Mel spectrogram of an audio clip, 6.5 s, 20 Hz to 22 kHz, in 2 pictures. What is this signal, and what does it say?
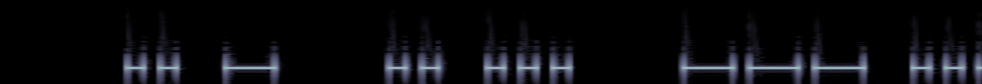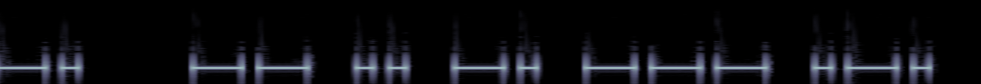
Morse code, heard as a keyed tone, about 22 wpm, 700 Hz. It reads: IT IS OF MINOR
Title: Sentences from Top 1500 Words 22wpm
